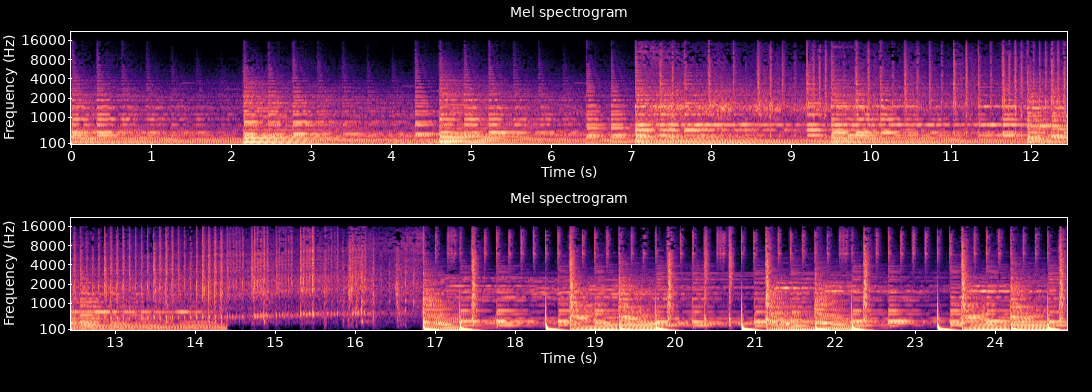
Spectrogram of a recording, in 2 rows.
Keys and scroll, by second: 5.3 Down.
